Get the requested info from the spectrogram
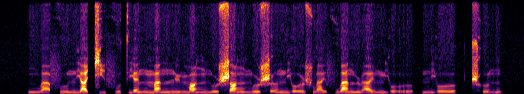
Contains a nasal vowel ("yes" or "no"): no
